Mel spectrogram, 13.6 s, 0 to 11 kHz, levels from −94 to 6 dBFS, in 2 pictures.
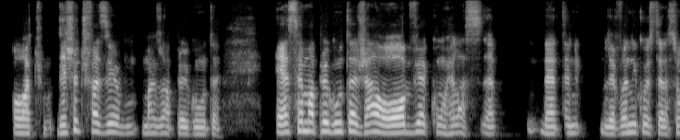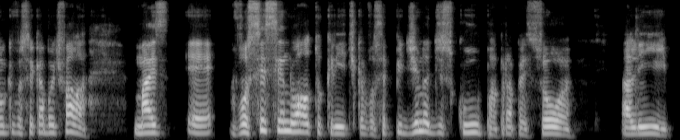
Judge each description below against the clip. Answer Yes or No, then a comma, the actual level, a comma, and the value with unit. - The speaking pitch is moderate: Yes, medium, 180 Hz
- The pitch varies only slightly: No, average, 3.1 semitones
